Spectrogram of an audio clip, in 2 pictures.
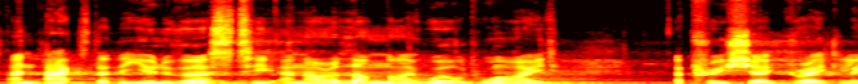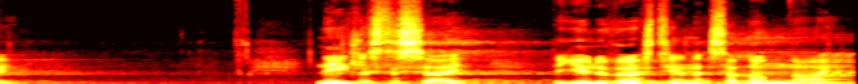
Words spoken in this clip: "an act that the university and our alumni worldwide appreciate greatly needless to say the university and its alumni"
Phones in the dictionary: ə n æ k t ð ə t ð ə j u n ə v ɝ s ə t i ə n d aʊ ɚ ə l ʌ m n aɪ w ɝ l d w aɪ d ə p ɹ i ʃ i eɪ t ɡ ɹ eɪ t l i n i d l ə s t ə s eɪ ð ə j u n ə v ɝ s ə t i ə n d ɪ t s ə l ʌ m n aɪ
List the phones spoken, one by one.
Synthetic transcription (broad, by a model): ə n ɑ k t ð ə t ð ə j u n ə v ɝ s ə t i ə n aʊ ɚ ə l ʌ m n aɪ w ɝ l d w aɪ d ə p ɹ i ʃ i eɪ t ɡ ɹ eɪ t l i n i d l ə s t ə s eɪ ð ə j u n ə v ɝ s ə t i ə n ɪ t s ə l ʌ m n aɪ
